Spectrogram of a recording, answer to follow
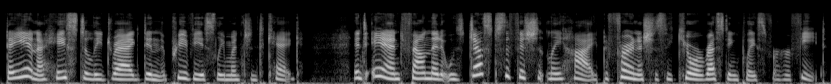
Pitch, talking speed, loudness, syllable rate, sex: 255 Hz, 190 wpm, -19 LUFS, 5.8 syllables/s, female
